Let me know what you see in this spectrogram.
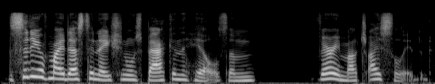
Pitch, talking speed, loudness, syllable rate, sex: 220 Hz, 195 wpm, -20 LUFS, 6.1 syllables/s, female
